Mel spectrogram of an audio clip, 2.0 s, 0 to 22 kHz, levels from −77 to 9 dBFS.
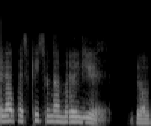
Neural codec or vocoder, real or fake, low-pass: codec, 16 kHz, 0.5 kbps, FreqCodec, smaller model; fake; 7.2 kHz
